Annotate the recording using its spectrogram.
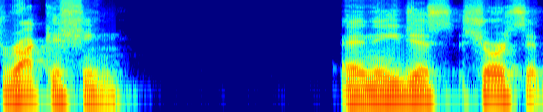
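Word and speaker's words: Rockasheen: The way with it's not Regishen, it's Rockishin. R-O-C-K. And it's actually the true spelling that I looked this up from an actual existing dragon's name is R-O-C-K-A-S-H-E-E-N. It's Rockishin.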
